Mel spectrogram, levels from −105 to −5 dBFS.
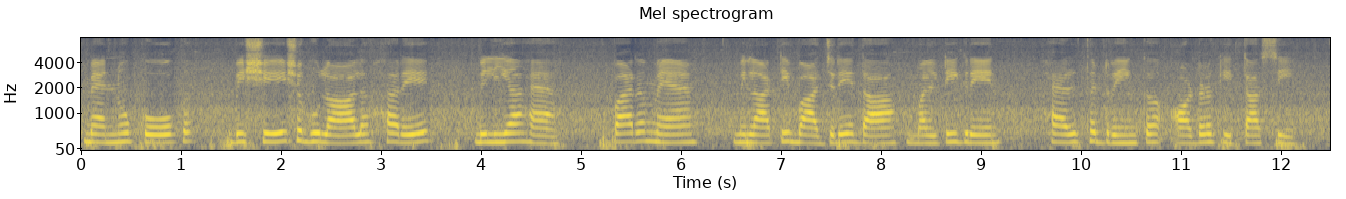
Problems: constant background noise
